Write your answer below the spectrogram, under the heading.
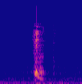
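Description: A single abrupt, short voiced catch over a low hum: one hiccup.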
